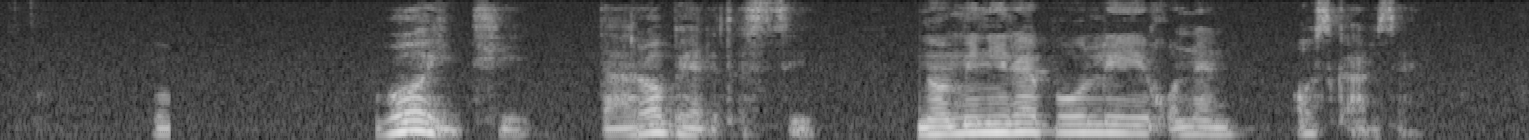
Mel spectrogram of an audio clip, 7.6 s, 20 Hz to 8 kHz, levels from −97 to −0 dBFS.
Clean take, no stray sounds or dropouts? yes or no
yes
